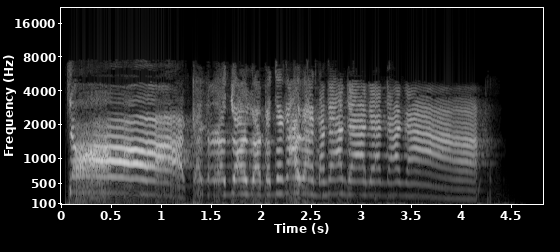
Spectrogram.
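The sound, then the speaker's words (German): A human voice imitates a goblin, hit in the thigh by an arrow and still holding its bow, whimpering in pain: a loud, strained, wavering moan about four seconds long that breaks into sobbing pulses midway, then sinks in pitch and trails off. “Er jammert und hat aber immer noch seinen Bogen in der Hand.”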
